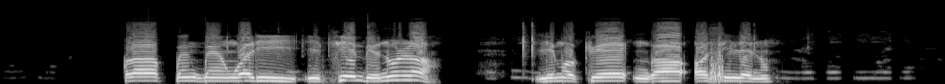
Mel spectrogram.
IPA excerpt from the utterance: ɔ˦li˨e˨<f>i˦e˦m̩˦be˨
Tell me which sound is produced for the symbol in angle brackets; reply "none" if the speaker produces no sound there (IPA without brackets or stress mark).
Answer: f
